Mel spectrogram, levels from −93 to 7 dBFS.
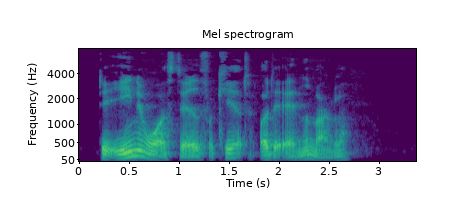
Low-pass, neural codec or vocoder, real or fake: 7.2 kHz; none; real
